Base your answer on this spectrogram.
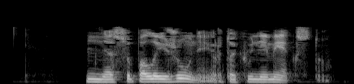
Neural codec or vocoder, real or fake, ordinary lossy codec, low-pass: none; real; MP3, 24 kbps; 7.2 kHz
